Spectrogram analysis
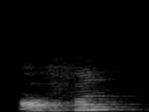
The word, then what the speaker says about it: often: Also in the words Christmas, often, mortgage, the letter T is silent.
